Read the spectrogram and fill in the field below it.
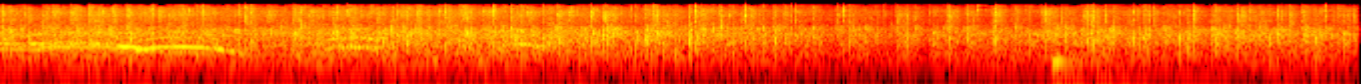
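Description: A jazz band plays loudly.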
